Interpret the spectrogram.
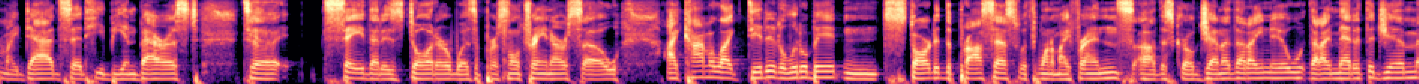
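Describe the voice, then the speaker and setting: A woman with a New York accent talks at a fairly quick pace, her very deep, low voice monotone and flat. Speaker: personal trainer. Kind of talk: interview.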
